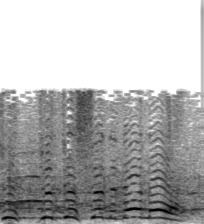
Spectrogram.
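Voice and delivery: high, loud, drawn-out taunt to the devil; defiant taunt. Acted. Preacher taunts the devil while laughing in his face, defiant. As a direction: tell him off, pitched high and relishing it. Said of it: "and you say".

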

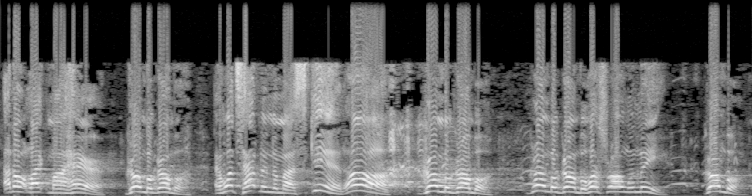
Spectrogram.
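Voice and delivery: loud, hammed-up complaining; mock grumbling. Complaining at the mirror about hair and skin, mock grumbling. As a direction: moan and grumble loudly for comic effect. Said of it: "Stumble and grumble".

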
